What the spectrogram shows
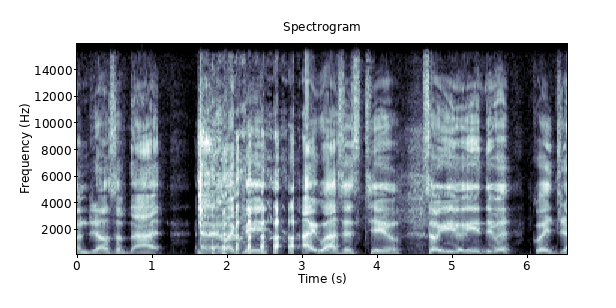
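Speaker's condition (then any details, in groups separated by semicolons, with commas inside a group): Cerebral palsy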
